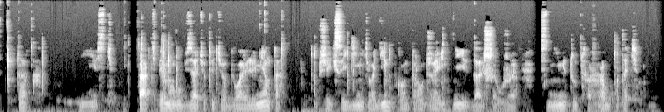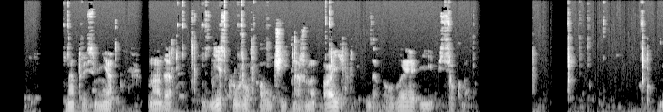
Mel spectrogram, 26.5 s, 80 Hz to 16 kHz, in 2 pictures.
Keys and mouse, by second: 0.5 middle click, 2.6 click, 3.0 shift+middle click, 3.4 Tab, 7.0 ctrl+j, 8.8 KP_Divide, 9.5-10.8 middle drag, 11.6 middle click, 13.3 KP_7, 14.9 middle click, 16.8 right click, 17.6 right click, 18.0 right click, 18.3 middle click, 19.2 i, 22.9 middle click, 23.8 s, 25.0 middle click, 25.3-26.5 drag.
